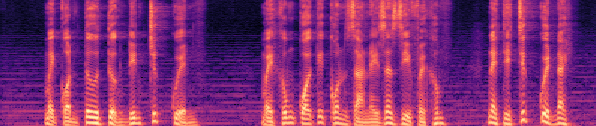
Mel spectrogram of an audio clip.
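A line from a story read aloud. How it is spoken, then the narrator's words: Hissing through teeth. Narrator (Vietnamese): Mụ Tránh rít lên qua kẽ răng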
